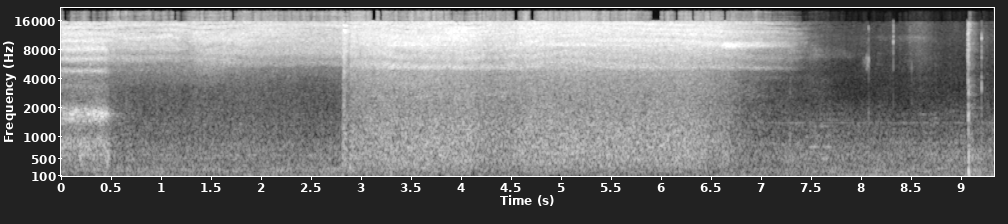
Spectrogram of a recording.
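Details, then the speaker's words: Fusion AP air purge spray gun after service reassembly, clean-off air needle valve opened about a half turn, no chemical flowing, air across the tip to keep the cap from coagulating: a soft, steady hiss that swells slightly then fades; normal clean-off air. "You can barely hear the air. It's just coming across this tip. And it's going to kind of keep that cap from coagulating."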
